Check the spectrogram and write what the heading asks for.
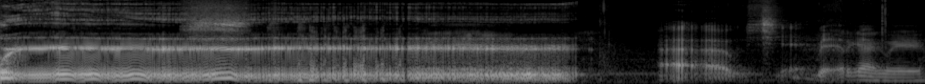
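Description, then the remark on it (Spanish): A man imitates a pig with a long, loud, rasping grunt-squeal lasting several seconds, then breaks off into short voiced sounds and laughter. “la señora con cabeza de cerdo voltea y con ojos blancos les hace.”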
